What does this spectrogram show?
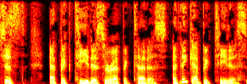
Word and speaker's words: Epictetus: important Stoicist uh Well, I'm going to pronounce it Ep- Epict- Epictetus? Epictetus. Epictetus? Sounds like a vaccine shot. It does. E P I C T E uh T U S.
